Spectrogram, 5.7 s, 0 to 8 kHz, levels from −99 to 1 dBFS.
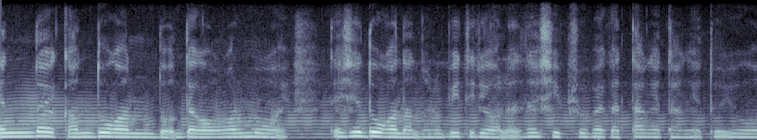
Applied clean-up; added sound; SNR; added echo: none; Trumpet; 15 dB; none.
